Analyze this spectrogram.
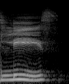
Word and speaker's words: Licet: Y Liz de mi nombre, porque todo el mundo me dice a mí Liz. Entonces, yo decía, simplemente lo voy a escribir diferente por mi nombre, pero se pronuncia tal cual.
